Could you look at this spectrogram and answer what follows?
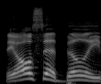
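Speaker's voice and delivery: ordinary talk, nothing marked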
